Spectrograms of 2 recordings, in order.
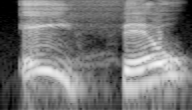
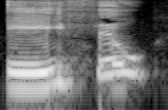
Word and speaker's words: Eiffel: Condor e não condor, cister, Nobel e não Nobel, Gibraltar, Eiffel e não Eiffel, Hangar e Timor. Repare, então, que a sílaba tônica tem que ser a última.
